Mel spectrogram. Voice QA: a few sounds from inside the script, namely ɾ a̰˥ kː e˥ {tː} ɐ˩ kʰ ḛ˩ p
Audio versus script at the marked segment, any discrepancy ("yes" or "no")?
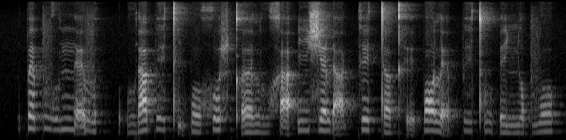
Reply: no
